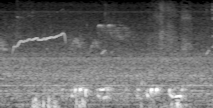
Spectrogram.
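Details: A singing zebra dove of a line bred for song competitions, while preening, utters clusters of quick, low, bubbling coos; a thin rising whistle from another bird is heard earlier, over faint background hiss.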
